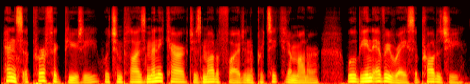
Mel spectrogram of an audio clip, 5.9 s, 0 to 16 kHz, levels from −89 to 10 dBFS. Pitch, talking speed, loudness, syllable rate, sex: 110 Hz, 205 wpm, -20 LUFS, 7.0 syllables/s, male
